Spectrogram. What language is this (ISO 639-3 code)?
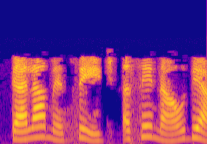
mar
